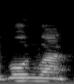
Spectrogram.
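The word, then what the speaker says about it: von Wahl: có viết dấu hiệu von van. Đó. Dấu hiệu này ta đọc là dấu hiệu von van.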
